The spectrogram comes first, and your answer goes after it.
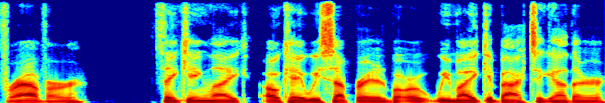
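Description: Fairly low and at a moderate pace, a man's voice is a plain, everyday voice, recorded dry and close with no echo on a very clean recording with a silent background. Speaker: guest co-host. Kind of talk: casual chat.

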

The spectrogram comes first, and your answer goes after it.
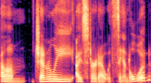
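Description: A woman speaks at a very slow pace with an American accent. The sound is dry and close with no echo, on a very clean recording with a silent background. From Chicago. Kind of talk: tutorial; casual chat.

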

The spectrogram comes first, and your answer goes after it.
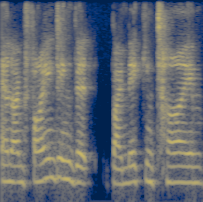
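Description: Fairly slow, somewhat breathy delivery with ordinary pitch variation. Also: woman. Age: 50s. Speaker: coaching client. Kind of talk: interview.

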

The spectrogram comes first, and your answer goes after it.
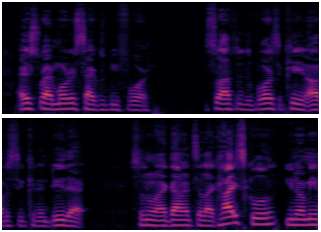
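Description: On a very clean recording with a silent background, a man talks at a very fast pace. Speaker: podcast guest, entrepreneur and mentor. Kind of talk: casual chat. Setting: studio. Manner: loud; animated.

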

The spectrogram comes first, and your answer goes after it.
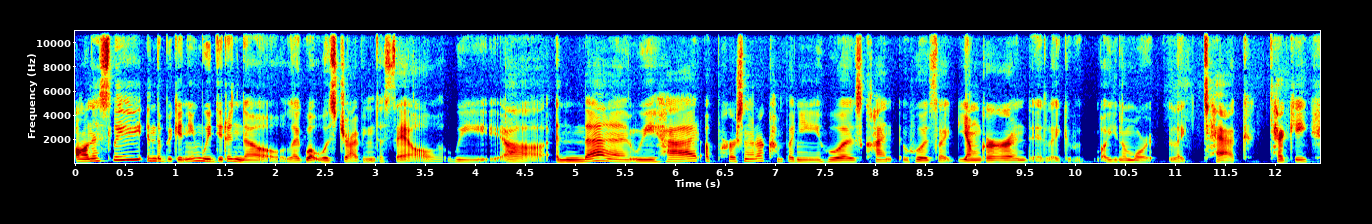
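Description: A woman with a Korean accent speaks at a moderate pace in a fairly low pitch, with fairly even intonation and hardly any pauses. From South Korea, Daegu. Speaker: cosmetics entrepreneur. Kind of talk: interview.

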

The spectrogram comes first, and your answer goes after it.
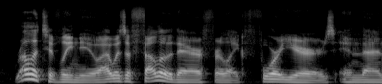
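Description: On a very clean recording with a silent background, a man with a plain, everyday voice and an American accent speaks at a fairly quick pace in a fairly low pitch. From US Midwest, Michigan. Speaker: author and performance coach. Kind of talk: casual interview.

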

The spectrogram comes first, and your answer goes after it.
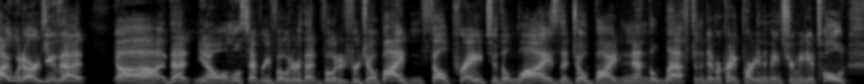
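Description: Very fast, fairly even speech in an American accent with hardly any pauses. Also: woman, fairly high pitch for a woman. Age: 30s. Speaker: political commentator host. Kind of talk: angry political rant. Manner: indignant, emphatic, fast-paced; scornful, accusatory.

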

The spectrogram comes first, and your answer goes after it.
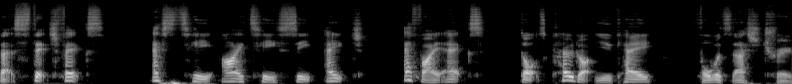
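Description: A man with a British accent at a very slow pace, dry and close with no echo, on a very clean recording with a silent background. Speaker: true crime podcast host. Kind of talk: scripted narration.

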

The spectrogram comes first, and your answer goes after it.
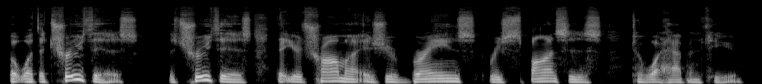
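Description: Using a normal speaking voice, a man with an American accent talks at a fairly slow pace and medium pitch, with ordinary pitch variation. The sound is dry and close, with no echo. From Oklahoma. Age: 50s. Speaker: neurosurgeon and author. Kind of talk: casual interview.

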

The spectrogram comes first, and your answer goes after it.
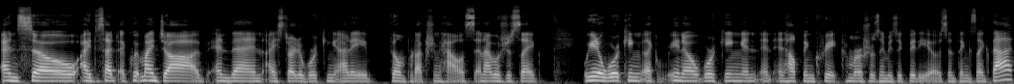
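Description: A woman talks at a very fast pace in a very deep, low pitch with vocal fry and fairly even intonation. The recording is very clean with a silent background. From Canada, Montreal. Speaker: entrepreneur and founder. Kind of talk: interview.

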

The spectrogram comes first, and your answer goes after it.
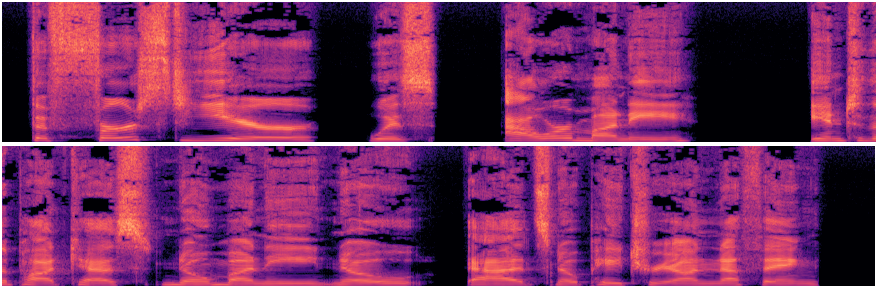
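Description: In a very clean recording with a silent background and a dry, close, echo-free sound, a woman speaks very slowly at medium pitch with a bright, sharp tone, fairly even intonation and very even loudness. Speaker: podcast host. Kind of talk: casual chat.

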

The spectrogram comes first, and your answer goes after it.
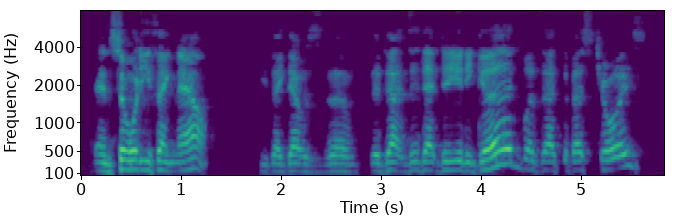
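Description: A man with an ordinary speaking voice talks at a moderate pace, his pitch fairly high with ordinary variation. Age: 60s. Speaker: podcast host. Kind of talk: interview conversation.

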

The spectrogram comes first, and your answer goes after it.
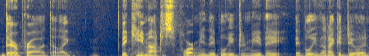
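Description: A man with an American accent talks in a very deep, low pitch with a dark, mellow tone and monotone, flat intonation. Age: 20s. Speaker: endurance athlete, record holder. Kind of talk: casual chat.

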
